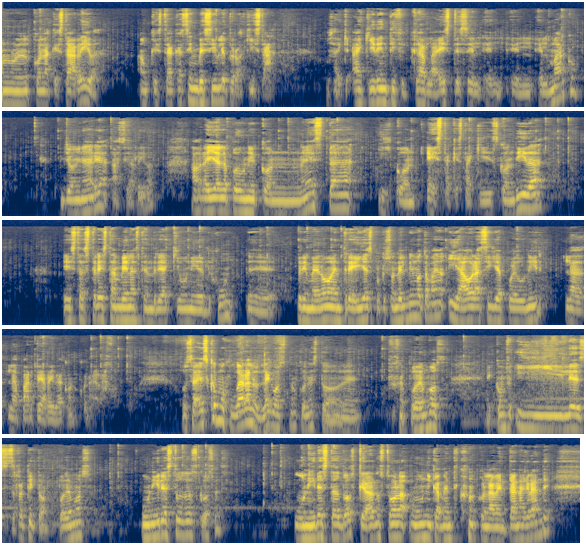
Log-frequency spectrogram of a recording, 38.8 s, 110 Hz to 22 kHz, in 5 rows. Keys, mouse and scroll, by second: 0.4 click, 7.3 right click, 8.5 click, 10.6 right click, 11.4 click, 14.3 right click, 14.9 click, 17.2 right click, 17.7 click, 18.9 right click, 19.4 click, 23.7 right click, 24.4 click, 32.5 right click, 33.3 click, 34.5 right click, 35.0 click.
